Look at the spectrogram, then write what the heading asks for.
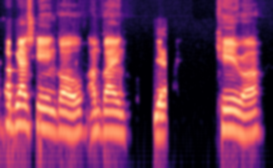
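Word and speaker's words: Kehrer: But I call him Keller. I think I pronounce it Kira. Keller is the man. You Play, more of a yeah, I'm just like, yeah, no, it's like Kira, mate. Tilo Kira.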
